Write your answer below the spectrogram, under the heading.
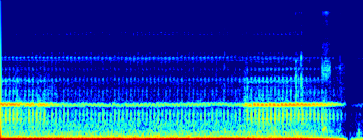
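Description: Loud steady high whine sitting on a constant pitch through the speakers, cutting out abruptly; alternator whine from an insufficient ground.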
